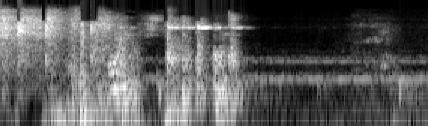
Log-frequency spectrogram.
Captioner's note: glass falls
